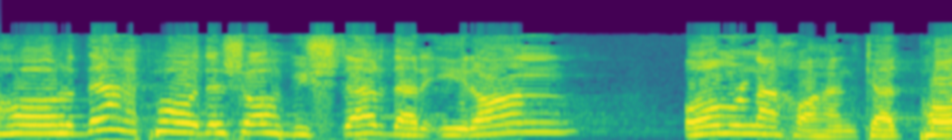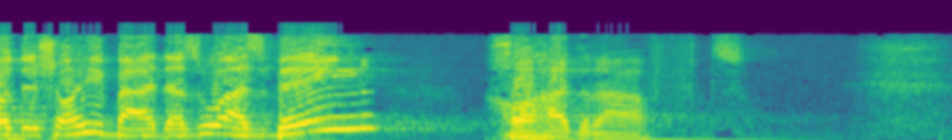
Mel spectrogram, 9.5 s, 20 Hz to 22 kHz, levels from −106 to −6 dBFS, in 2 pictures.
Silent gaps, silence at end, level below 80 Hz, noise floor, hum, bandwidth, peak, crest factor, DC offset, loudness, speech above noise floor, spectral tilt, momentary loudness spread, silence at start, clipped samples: none; 0.1 s; -38 dBFS; -44 dBFS; none; 11 kHz; 0 dBFS; 8 dB; under 0.1%; -7 LUFS; 37 dB; -3 dB/octave; 17 LU; 0 s; 2%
